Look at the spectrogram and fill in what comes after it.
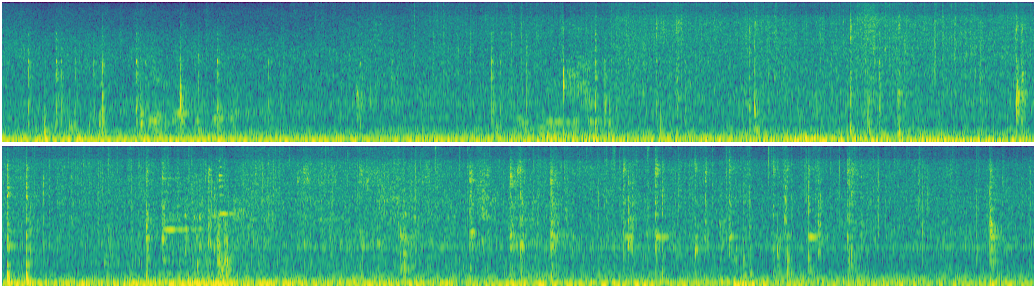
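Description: Food sizzling as it fries in a pot, stirred with a utensil that clicks and scrapes against the pot many times.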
